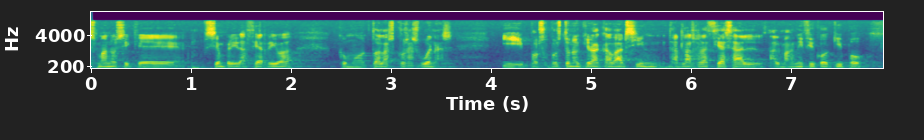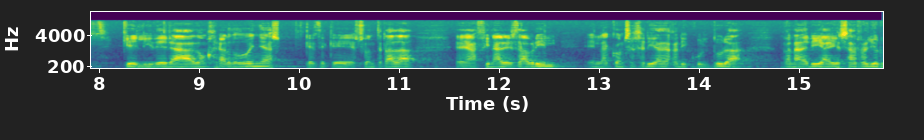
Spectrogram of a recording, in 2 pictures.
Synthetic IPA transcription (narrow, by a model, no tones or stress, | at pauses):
zmãnosike̞sje̞mpɾeiɾaθjariβa | ko̞mo̞t̪oðalasko̞sazβwe̞na̰s | ipo̞ɾsupwe̞st̪o̞no̞kjeɾo̞akaβaɾsind̪aɾlazɣɾaθjasala̰lmaɣnifiko̞e̞kipo̞ke̞lið̞e̞ɾaðo̞ŋxe̞ɾaɾðo̞ðwe̞ɲaskezðe̞ke̞sue̞nt̪ɾað̞a | afinale̞zðeaβ̞ɾile̞̰nlako̞nse̞xe̞ɾiaðeaɣɾikult̪uɾa | ɣanaðeɾiaiðe̞saro̞ʝo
